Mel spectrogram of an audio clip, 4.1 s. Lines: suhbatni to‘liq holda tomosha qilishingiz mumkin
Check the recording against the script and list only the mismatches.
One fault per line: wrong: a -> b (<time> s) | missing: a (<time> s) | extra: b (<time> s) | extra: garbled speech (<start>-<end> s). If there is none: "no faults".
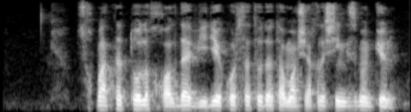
extra: videoko‘rsatuvda (2.0 s)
